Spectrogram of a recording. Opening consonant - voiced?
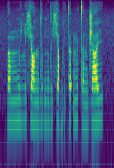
yes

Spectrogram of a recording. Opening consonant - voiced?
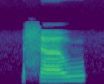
no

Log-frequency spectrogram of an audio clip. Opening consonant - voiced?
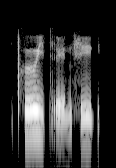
no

